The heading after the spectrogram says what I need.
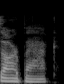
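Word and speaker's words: RBAC: required for their role pronounced as our back also known as role-based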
